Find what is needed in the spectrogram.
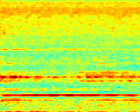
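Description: Electroacoustic music built from slowed-down wind chime recordings, metal and bamboo chime layers combined: a few steady, overlapping ringing tones held through, over a low, noisy background.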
